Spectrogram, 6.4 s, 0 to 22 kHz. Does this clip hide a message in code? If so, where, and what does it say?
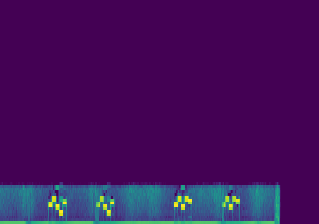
Yes: five-tone selective call (ZVEI) from 1.0 to 4.8 s, heard as quick runs of five tones, tones of about 70 ms. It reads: 88739 88739 88770 88770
